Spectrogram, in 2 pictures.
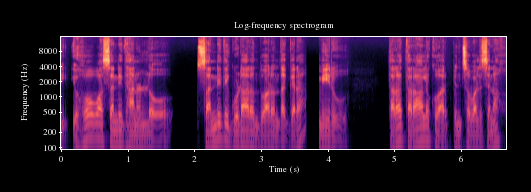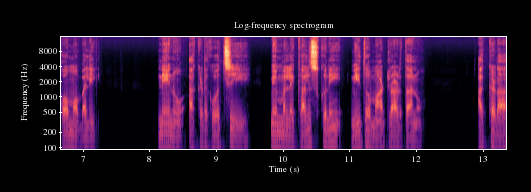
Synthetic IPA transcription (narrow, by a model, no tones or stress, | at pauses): jeɦɔːʋaːsɐnːid̪ʱaːnɐmlo̞̰ː | sɐnːid̪ʱiɡuɽaːɾɐnd̪ʋaːɾɐmd̪ɐɡːɐɾɐmiːɾṵ | t̪ɐɾɐt̪ɐɾaːlɐkuɐɾpiɲt͡ʃɐʋɐlɐsinɐhɔːmɐbɐli | ne̞ːnuɐkːɐɽɐkuʋɐt͡ʃːi | mimːɐlnikɐlusu̥kunimiːt̪̬o̞ːmaːʈlaːɽut̪aːnṵ | ɐkːɐɽɐ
